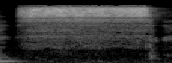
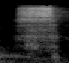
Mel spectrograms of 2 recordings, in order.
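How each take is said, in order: First: S held as a drawn-out "sss"; long S sound. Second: S as a brief unvoiced "s"; short S sound. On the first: Teacher offering pupils the long option, drawn-out S sound. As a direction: stretch the S hiss out. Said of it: "or you can make the long". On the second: Teacher offering pupils the short option, brief S sound. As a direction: keep the S hiss short. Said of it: "You can make the short S sound". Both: Shown as a demonstration.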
